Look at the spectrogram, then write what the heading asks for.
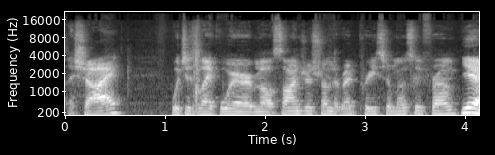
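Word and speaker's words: Asshai: Maybe to I think it's pronounced Ashai, which is where Melisandre's from, the Red Priests are mostly from.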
